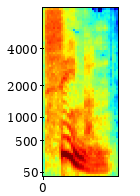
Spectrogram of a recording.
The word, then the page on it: semen: British English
